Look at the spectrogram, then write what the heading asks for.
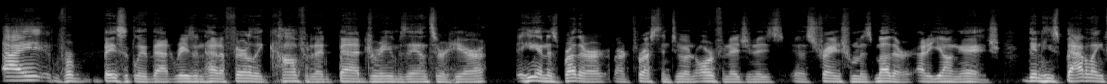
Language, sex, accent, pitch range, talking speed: English, male, American, 125-155 Hz, 190 wpm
